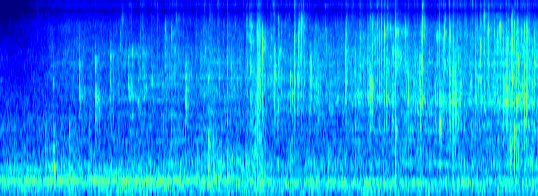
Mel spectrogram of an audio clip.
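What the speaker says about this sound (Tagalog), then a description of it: "Lulutuin na natin ang smelt." Breaded smelt fry in a pan with a steady crackling sizzle, popping bursts thickening toward the end, close and alone with no talk.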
